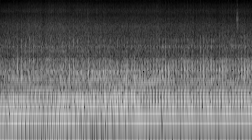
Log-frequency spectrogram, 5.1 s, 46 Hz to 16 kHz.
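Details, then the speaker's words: 2006 Mazdaspeed 6 first start after replacing a spark plug: idle still stumbles unevenly, about four hiccups a second with a dip near three seconds; misfire persists, bad coil pack suspected of also ruining the plug. "So we're still having the same problem. I mean, the only thing I can think of is it's the coil pack, you know? And because the coil pack was bad, the spark plug went bad."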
